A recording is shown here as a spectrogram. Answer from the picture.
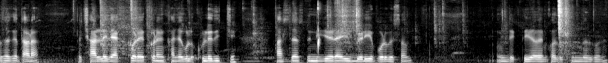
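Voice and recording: Fast and flat, a man's voice carries a monotone intonation. His pitch is fairly low and his tone dark and mellow.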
